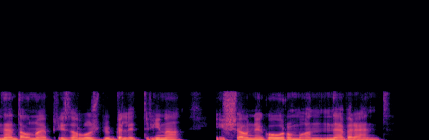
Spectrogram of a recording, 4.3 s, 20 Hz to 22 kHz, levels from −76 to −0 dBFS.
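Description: No technical faults can be heard in this speech, which comes through G.722 wideband telephone coding at 64 kbit/s with nothing above about 7.7 kHz.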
